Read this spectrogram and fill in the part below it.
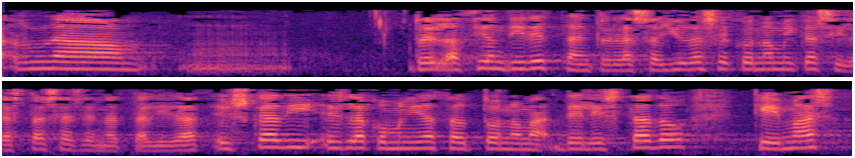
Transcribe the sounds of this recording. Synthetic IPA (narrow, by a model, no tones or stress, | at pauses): una | re̞laθjo̞nd̪iɾe̞k̚t̪aent̪ɾe̞lasaʝuð̞ase̞ko̞nõ̞mikasilast̪asazðe̞nat̪alið̞aθe̞wskað̞iʔe̞zlako̞mũniðaθawt̪o̞no̞maðe̞le̞st̪að̞o̞ | ke̞mas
